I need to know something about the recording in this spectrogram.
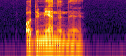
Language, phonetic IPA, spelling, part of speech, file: Polish, [ɔdˈmʲjɛ̃nːɨ], odmienny, adjective, Pl-odmienny.ogg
